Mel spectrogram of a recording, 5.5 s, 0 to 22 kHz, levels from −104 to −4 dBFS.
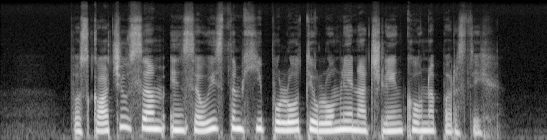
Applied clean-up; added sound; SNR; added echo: none; none; none; none.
